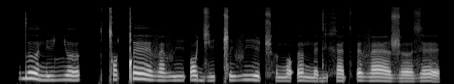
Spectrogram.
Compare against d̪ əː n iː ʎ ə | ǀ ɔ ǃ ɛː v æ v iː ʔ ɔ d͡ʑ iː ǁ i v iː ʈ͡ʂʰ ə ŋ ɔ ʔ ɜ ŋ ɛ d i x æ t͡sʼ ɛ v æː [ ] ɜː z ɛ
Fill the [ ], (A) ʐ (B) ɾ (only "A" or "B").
A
